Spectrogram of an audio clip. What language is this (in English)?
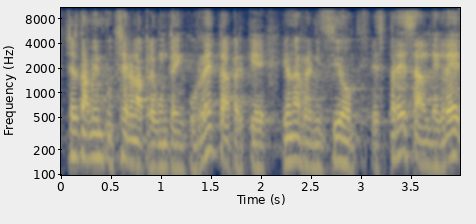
Catalan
